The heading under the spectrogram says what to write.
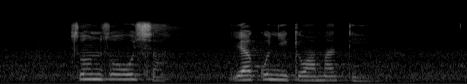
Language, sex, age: Tsonga, female, 22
